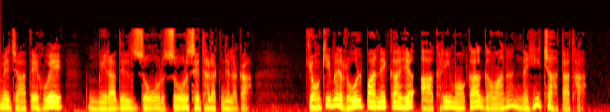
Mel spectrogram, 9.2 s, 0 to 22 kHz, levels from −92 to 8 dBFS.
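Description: From start to finish the speech has plainly audible damage of the kind left by MP3 compression, likely at a low bitrate on the order of 32 kbps. Nothing survives above 8.3 kHz, so a spectrogram shows a hard ceiling there, with patchy high-frequency detail beneath it flickering on and off from frame to frame. Starved of bits, the encoder zeroes weak components, giving a watery, swirling texture, metallic chirps on s sounds, and smeared onsets in the waveform.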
